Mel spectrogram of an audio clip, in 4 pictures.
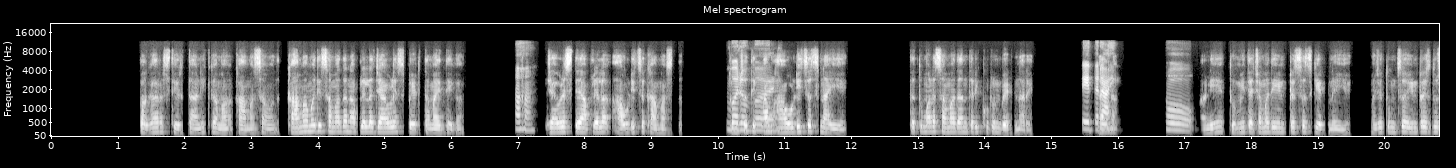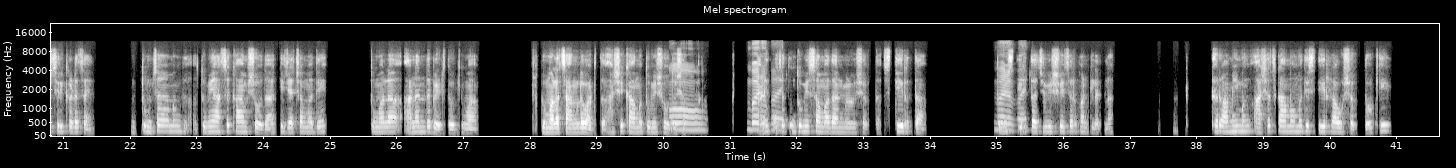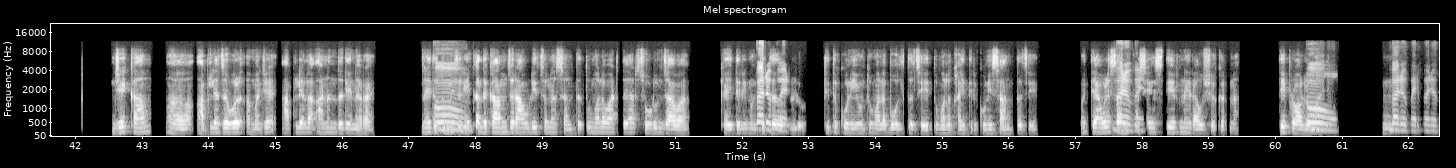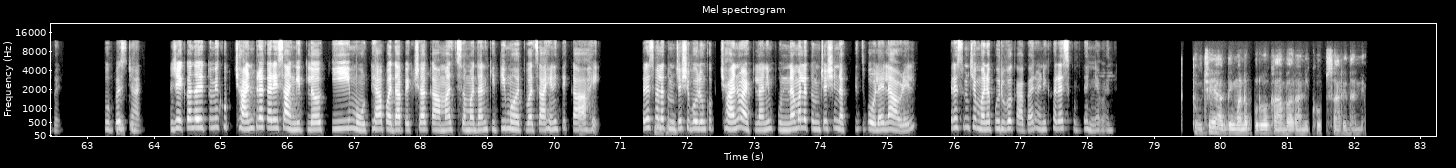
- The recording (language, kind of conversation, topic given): Marathi, podcast, मोठ्या पदापेक्षा कामात समाधान का महत्त्वाचं आहे?
- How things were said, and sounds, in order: other noise; tapping; horn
